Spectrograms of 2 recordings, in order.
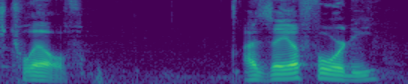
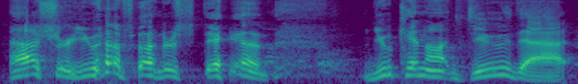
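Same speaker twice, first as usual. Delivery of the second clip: stern scolding; 6 semitones higher than usual. Retold or imitated. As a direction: drive the lesson home. Scolding his toddler son.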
